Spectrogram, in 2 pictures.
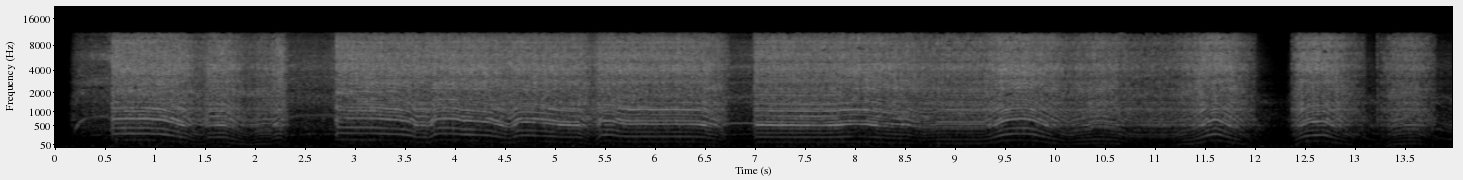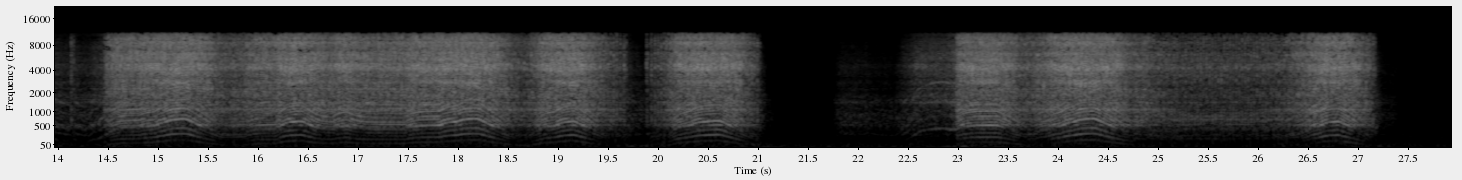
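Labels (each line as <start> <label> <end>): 0.1 A high-pitched whirring from an electric drill. 21.1
22.4 A high-pitched whirring from an electric drill. 27.3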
